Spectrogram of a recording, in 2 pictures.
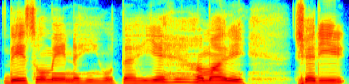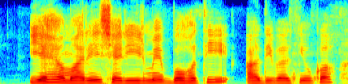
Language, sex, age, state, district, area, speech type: Hindi, female, 18-30, Madhya Pradesh, Jabalpur, urban, spontaneous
